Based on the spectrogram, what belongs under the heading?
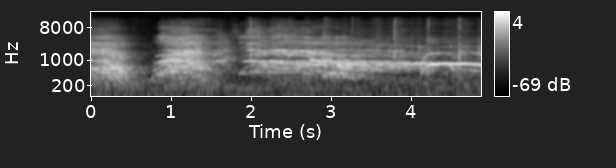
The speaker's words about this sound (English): And sometimes it's impossible to tell who won without having the audience cheer two or three times.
